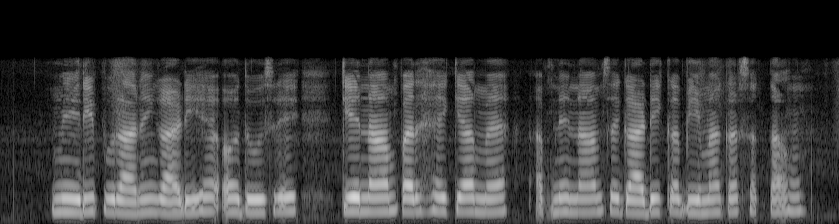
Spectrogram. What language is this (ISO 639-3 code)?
hin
